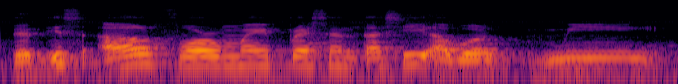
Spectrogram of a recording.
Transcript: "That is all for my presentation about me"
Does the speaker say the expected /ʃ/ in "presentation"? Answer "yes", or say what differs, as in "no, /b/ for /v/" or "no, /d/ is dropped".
no, /s/ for /ʃ/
